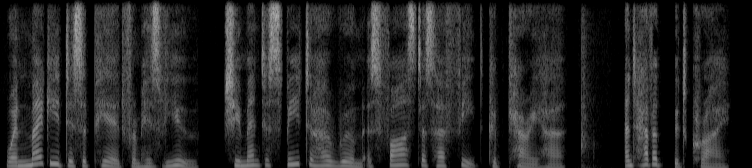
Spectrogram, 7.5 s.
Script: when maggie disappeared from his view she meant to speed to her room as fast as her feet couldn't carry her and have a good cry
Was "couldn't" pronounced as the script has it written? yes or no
no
